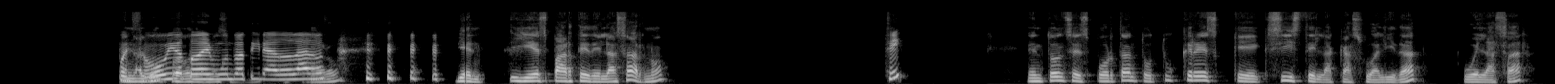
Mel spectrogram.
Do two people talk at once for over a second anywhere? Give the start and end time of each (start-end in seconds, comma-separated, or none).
1.2-3.3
